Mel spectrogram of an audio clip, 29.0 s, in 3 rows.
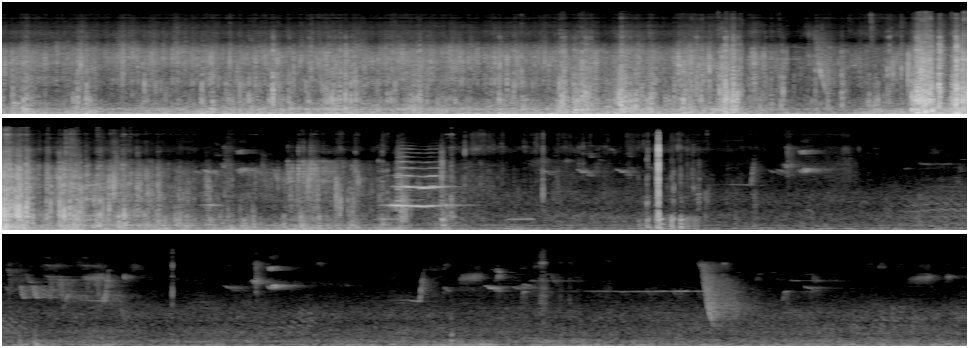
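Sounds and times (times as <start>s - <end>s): birds chirping: 10.8s - 28.9s.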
